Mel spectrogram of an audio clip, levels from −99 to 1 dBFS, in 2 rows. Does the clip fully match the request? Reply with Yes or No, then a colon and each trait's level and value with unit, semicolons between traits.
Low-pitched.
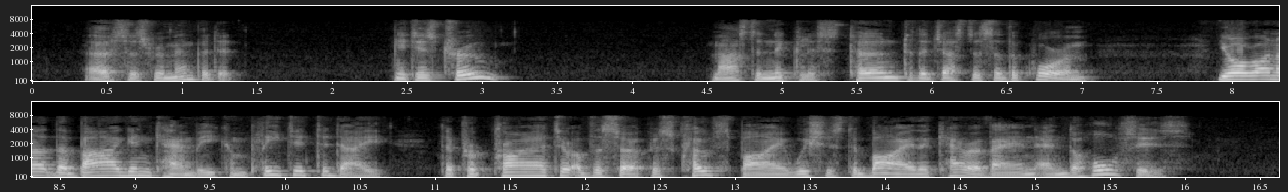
Yes: low, 120 Hz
